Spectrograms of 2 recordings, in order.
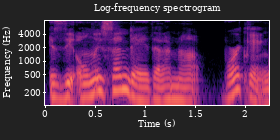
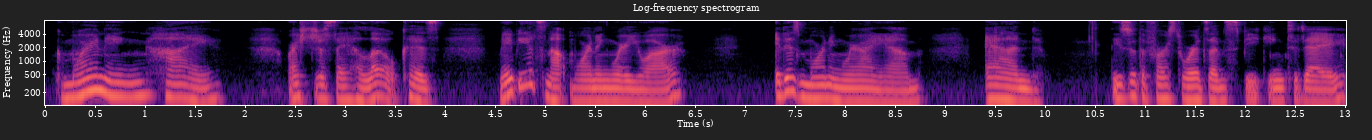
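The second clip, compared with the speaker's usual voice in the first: very tired, exhausted voice. Greeting viewers with the first words spoken that day: very tired voice. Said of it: "So I sound very tired".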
